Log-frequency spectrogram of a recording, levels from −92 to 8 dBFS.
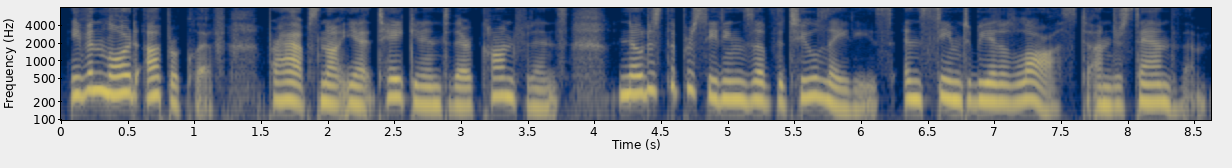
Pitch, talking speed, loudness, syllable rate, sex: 210 Hz, 190 wpm, -18 LUFS, 4.5 syllables/s, female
